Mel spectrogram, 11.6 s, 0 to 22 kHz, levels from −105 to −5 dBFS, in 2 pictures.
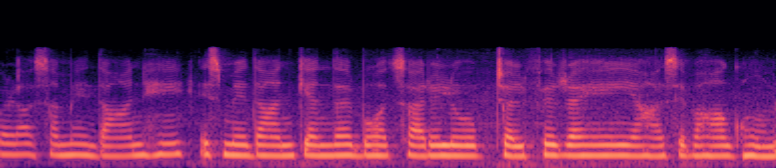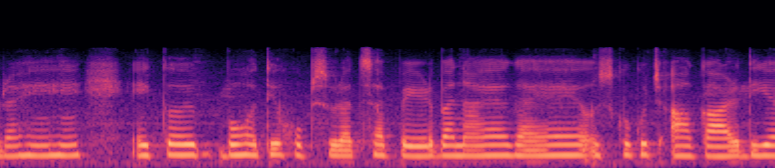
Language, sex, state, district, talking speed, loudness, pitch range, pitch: Hindi, female, Maharashtra, Aurangabad, 165 wpm, -29 LUFS, 210-225 Hz, 215 Hz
